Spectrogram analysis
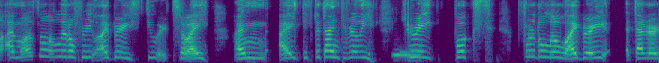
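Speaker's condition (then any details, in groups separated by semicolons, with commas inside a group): Cerebral palsy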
